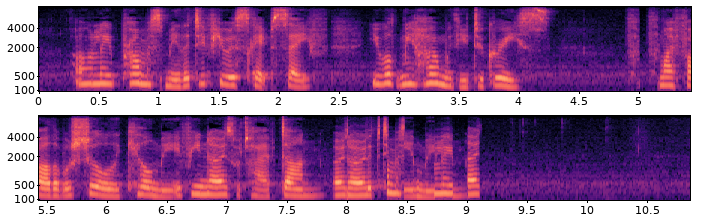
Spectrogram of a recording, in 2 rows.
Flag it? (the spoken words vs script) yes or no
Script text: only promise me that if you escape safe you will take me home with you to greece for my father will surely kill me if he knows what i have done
yes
